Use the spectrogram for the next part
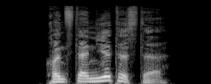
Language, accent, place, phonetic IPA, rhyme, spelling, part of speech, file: German, Germany, Berlin, [kɔnstɛʁˈniːɐ̯təstə], -iːɐ̯təstə, konsternierteste, adjective, De-konsternierteste.ogg
- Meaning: inflection of konsterniert: 1. strong/mixed nominative/accusative feminine singular superlative degree 2. strong nominative/accusative plural superlative degree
